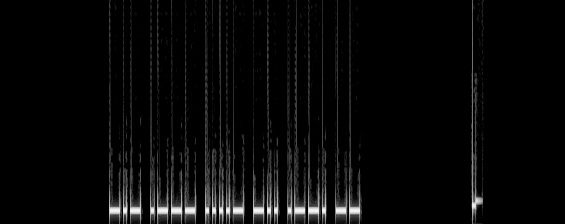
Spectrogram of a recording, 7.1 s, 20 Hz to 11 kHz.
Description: Morse code, heard as a keyed tone, about 28 wpm, 700 Hz. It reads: KJ4DPM
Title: USA Call Signs Repeated 2x 28wpm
